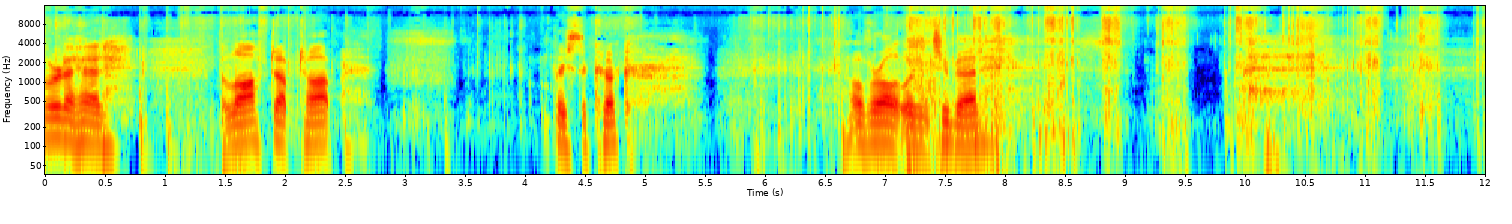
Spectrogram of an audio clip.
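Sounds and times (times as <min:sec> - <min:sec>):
footsteps crunching in snow: 0:05.8 - 0:12.0.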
